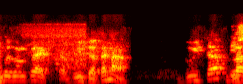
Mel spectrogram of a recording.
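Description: Speech: a voice talking through the first second and a half, with a hiss riding over it in the first second, then a short pause and talking again near the end.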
